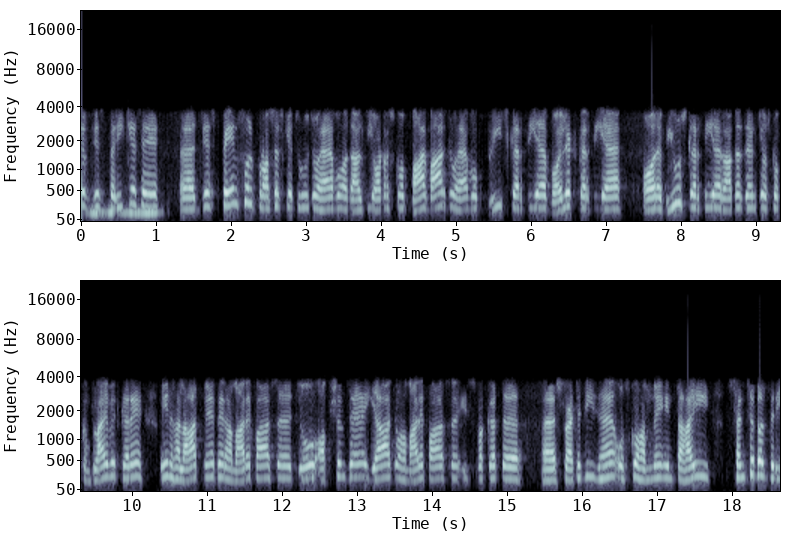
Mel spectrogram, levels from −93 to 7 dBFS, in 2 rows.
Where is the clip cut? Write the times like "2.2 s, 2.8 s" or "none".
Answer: none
